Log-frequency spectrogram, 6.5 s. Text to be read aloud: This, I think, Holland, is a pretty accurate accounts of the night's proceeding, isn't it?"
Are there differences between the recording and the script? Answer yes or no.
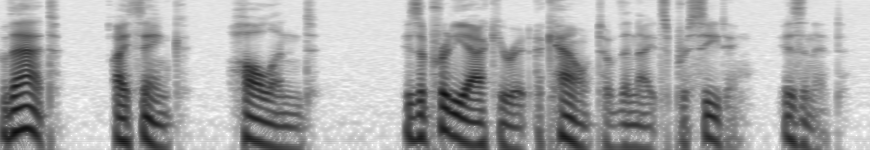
yes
